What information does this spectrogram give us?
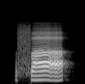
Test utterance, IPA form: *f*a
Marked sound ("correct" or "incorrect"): correct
